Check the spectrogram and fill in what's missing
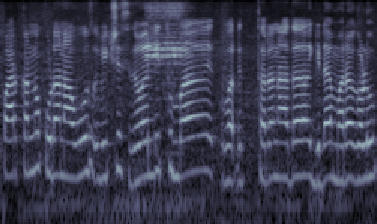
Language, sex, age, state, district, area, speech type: Kannada, female, 18-30, Karnataka, Gadag, rural, spontaneous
